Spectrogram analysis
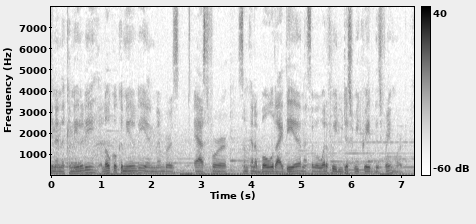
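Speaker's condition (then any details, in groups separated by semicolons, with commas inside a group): No condition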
